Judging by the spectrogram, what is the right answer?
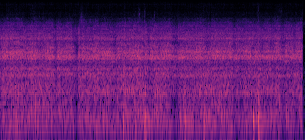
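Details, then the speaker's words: Robotic lawn mower driving and mowing over grass: steady high rushing whir with faint uneven ticks; the wheel rolling noise is loud while it moves. "Alors, la seule chose vraiment qui m'embête moi sur ce robot, c'est le bruit de roulement hein."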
